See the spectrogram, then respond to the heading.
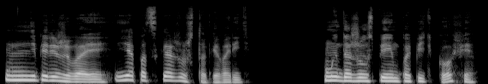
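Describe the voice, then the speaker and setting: A man's voice: a little high, big pitch swings, normal speed, warm tone, no room sound, clean studio sound, voice pushed up. A man voicing a playful, reassuring female assistant in an audiobook. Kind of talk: audiobook character voice.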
